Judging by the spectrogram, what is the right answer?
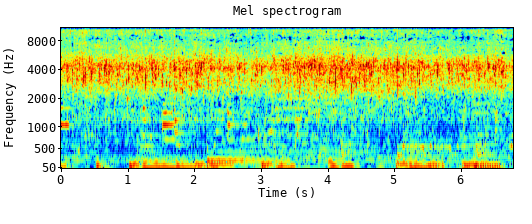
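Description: Fish frying in hot oil, a steady sizzle, under background music with a stepping bass line.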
